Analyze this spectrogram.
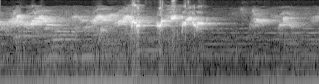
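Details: Caged red-whiskered bulbul serving as a trapping decoy, singing in a dueling style: several linked bursts of lively, fluty warbling notes, then a pause and two softer phrases.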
